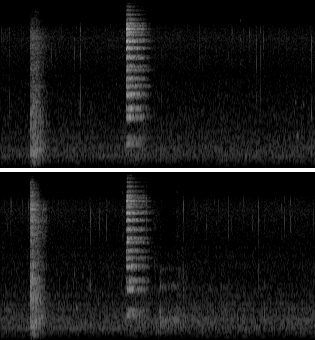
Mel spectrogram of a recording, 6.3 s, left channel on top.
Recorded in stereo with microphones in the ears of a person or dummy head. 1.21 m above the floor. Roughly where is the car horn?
Left.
